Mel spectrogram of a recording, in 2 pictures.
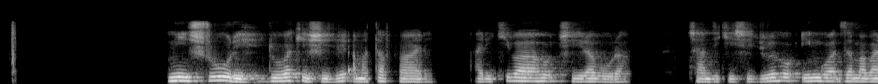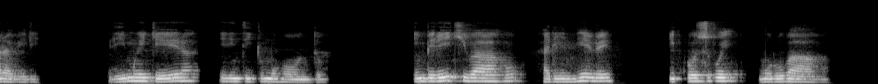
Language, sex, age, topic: Rundi, female, 36-49, education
